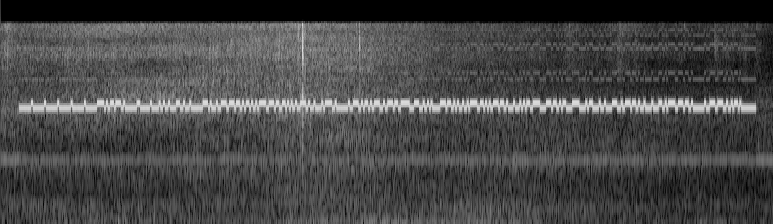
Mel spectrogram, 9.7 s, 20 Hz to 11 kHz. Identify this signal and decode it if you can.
RTTY (45.45 baud, 170 Hz shift), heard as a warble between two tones, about 2200 Hz centre, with a steady whistle near 970 Hz and the noise of a residential street. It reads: VK0HA DE RA3ADN TNX FER QSO BOB, 73 AND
